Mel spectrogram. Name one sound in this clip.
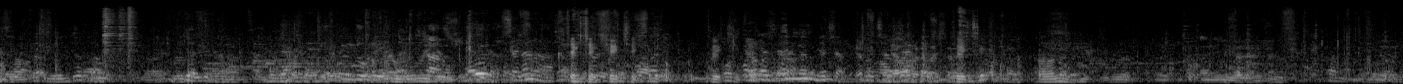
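A man laughs nearby.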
